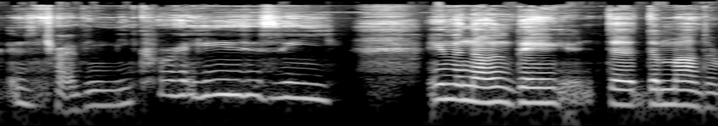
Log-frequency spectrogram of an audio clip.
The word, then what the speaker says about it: Eve: her name is not Eevee Frank okay there is no Eevee Frank her name is Eve Frankie okay yeah that's right in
